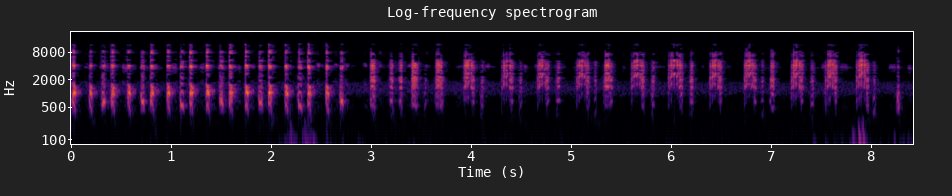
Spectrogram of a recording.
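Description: Chukar partridge giving rapid, harsh chuck notes, first in a dense low cackling run, then a steady series of sharper clucks about two or three per second.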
